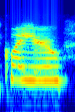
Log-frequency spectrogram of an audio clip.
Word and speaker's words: Coelho: of our listeners so this is cuello or Quello however wherever you are however you want to pronounce it uh owner of Tia Maria's European Cafe in New Bedford correct yes yeah um a lot of a lot of Portuguese people will call me koyu um then you know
